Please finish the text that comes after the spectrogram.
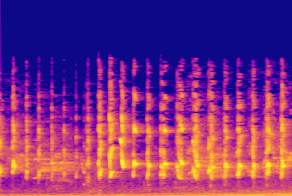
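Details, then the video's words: Short burst of ngekek song by a sooty-headed bulbul, rapid piercing pulses with a thin sustained whistle line running through the middle, over a low steady hum. "Menikmati Ngekek Biang Kerok"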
